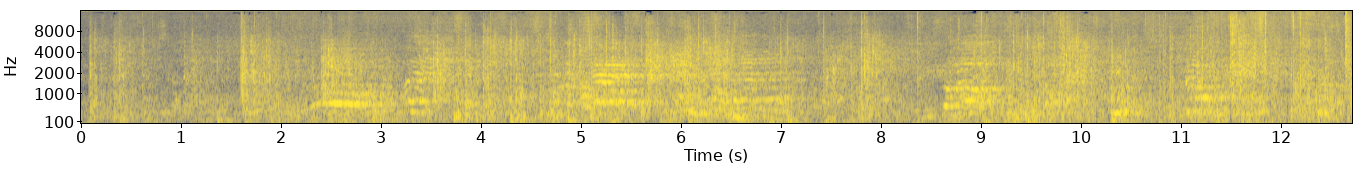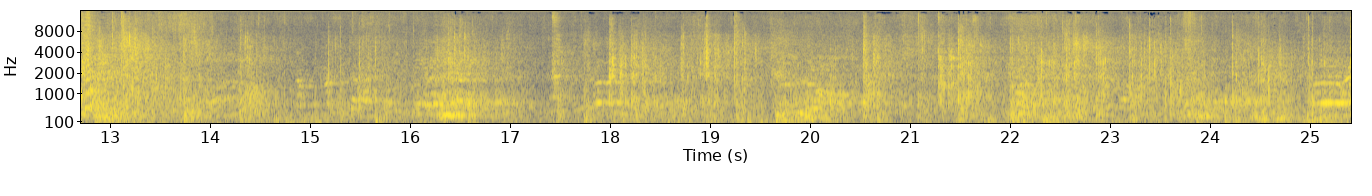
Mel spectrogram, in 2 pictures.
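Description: Skate wheels roll and rumble across a hard floor.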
